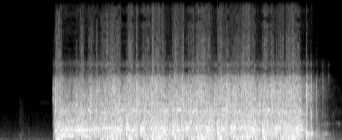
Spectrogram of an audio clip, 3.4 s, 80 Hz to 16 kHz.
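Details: 1991 Mazda Miata being checked for oil burning, during a cylinder compression test. Steady, even cranking for about 2.5 seconds with regular compression pulses: this cylinder is healthy, reaching about 150 psi.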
